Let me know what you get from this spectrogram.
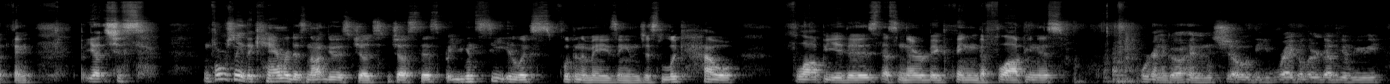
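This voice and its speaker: A man's voice: lowish voice, darkish tone. A man giving a casual, unscripted video review, rambling enthusiastically in slangy everyday language, recorded on a phone. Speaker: online video host, reviewer. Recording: roomy echo on phone camera.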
